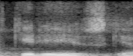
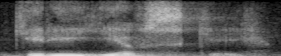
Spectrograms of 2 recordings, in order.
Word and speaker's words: Киреевский: извините, но вы знаете, здесь у нас принято говорить Киреевский, а не Киреевский. Я помню, потом лазил в энциклопедию, смотрю, там стоит два ударения. То есть и то, и другое. Но местное именно произнесение, именно Киреевский.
